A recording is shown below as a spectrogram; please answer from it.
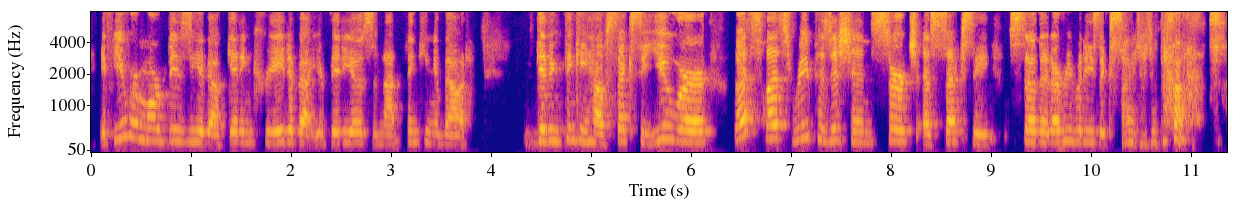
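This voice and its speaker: A woman's voice: a little high, rough recording. A woman hosting a live webinar over a video call, upbeat and effusive as she introduces her guest. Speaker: host.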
